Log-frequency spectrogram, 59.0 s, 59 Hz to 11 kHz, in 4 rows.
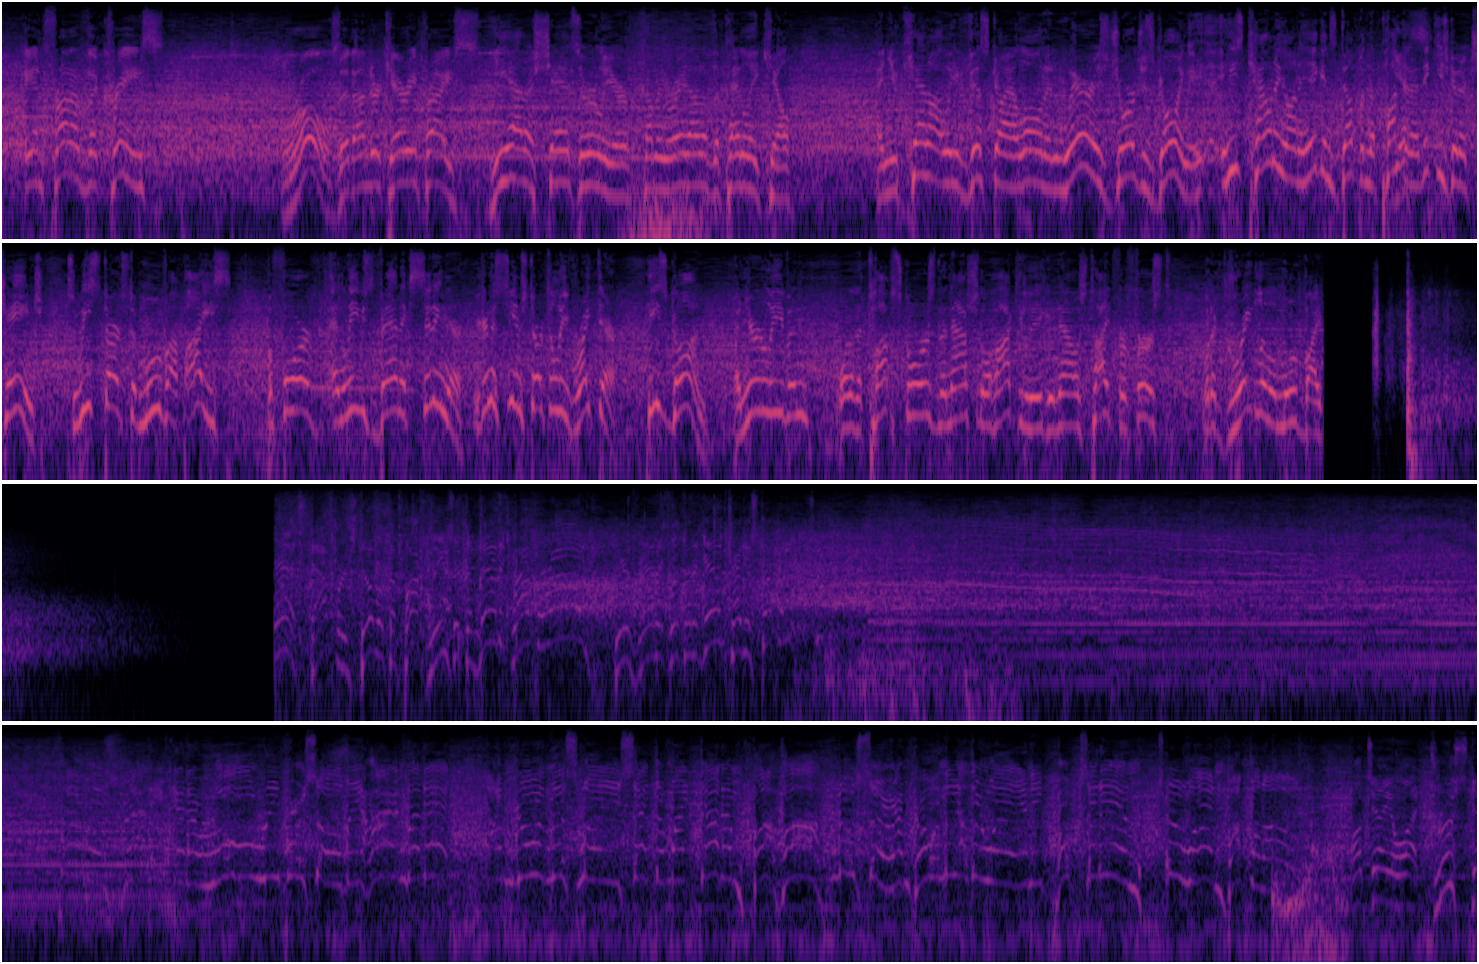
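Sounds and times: commentator speaking: 0:08.8 - 0:28.0.

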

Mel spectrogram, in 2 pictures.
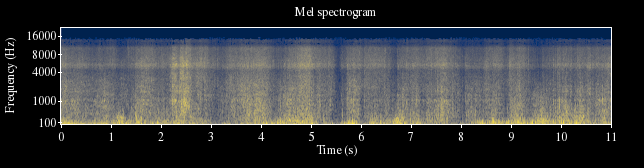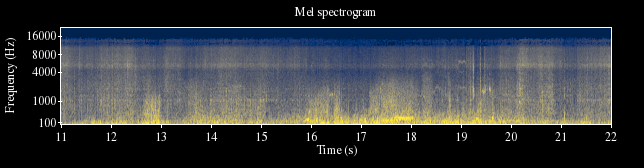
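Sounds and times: skis scraping on snow: 0:00.0 - 0:22.0
wind on camera microphone: 0:00.0 - 0:22.0.

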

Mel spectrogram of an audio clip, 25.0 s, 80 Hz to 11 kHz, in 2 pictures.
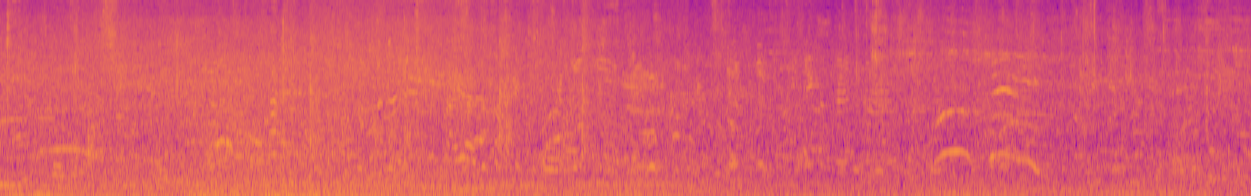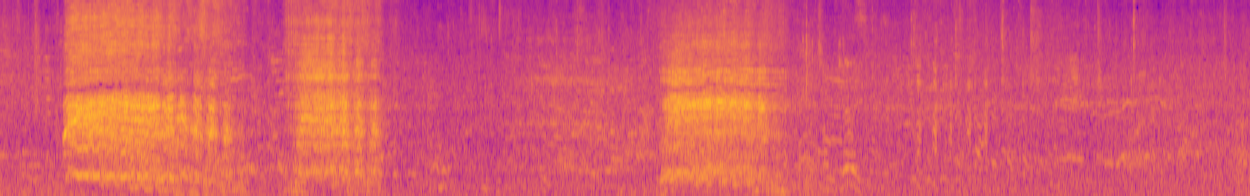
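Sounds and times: horse whinnying: 0:13.1 - 0:16.4, 0:19.1 - 0:20.4.

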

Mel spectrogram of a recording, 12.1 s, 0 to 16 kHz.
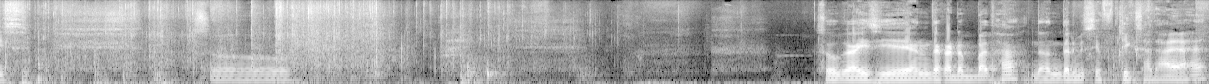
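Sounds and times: cardboard and plastic rustling: 0:00.0 - 0:06.9, 0:10.8 - 0:12.0.

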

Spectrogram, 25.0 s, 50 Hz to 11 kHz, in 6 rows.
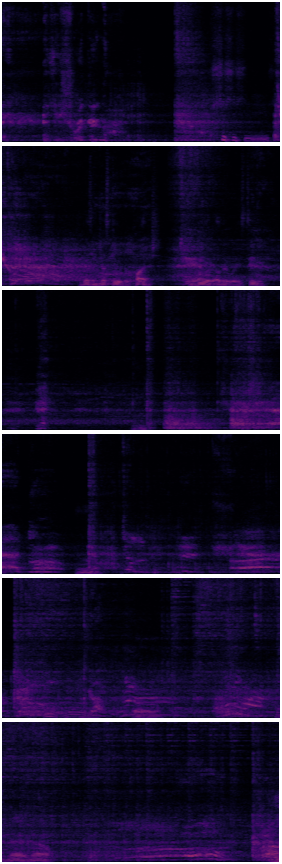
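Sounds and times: character voices: 0:12.0 - 0:21.7.

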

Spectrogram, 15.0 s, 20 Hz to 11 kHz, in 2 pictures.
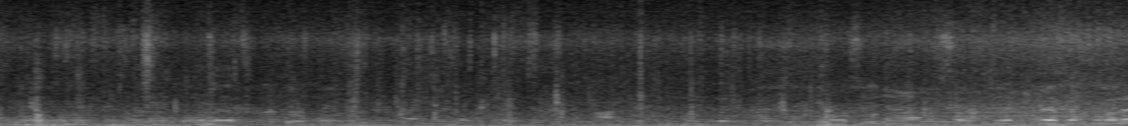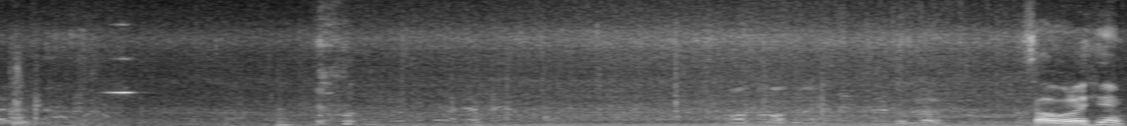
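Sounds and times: chatter of voices: 0:00.0 - 0:15.0
car engine running: 0:06.7 - 0:15.0.

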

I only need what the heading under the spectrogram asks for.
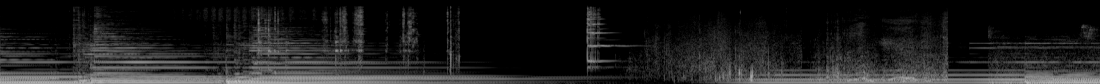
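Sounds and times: guitar music: 0:00.0 - 0:05.4, 0:07.4 - 0:11.0
sharp ringing clang: 0:05.9 - 0:06.4.

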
